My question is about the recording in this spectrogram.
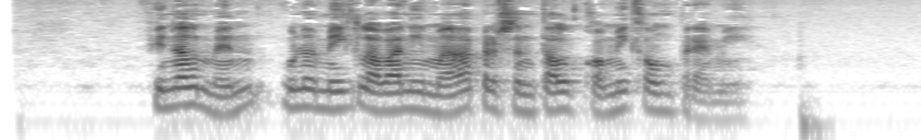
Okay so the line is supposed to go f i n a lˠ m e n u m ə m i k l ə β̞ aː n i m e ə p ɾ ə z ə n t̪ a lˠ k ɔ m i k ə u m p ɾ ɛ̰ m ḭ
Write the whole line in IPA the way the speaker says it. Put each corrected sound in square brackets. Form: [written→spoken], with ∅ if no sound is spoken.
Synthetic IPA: f i n a lˠ m e n u [m→n] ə m i k l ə β̞ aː n i m [e→a] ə p ɾ ə z ə n t̪ a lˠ k ɔ m i k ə u m p ɾ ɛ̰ m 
